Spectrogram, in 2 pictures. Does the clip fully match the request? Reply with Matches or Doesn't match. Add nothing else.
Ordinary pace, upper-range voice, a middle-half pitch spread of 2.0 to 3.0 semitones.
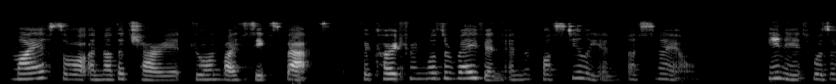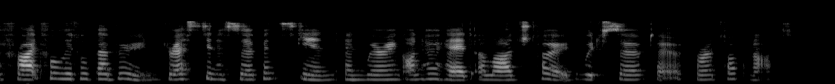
Matches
